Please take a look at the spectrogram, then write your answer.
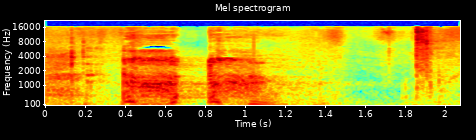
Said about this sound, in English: Pardon me, I'm gonna cough again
